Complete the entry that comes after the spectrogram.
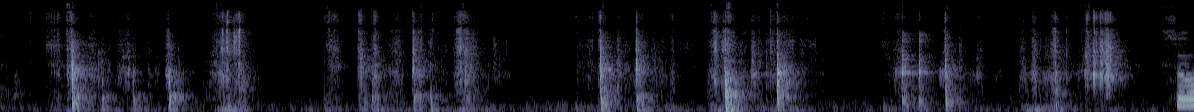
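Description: A knife slicing through a Hami melon on a cutting surface, a series of crisp, irregular cutting strokes in clusters, close and clear with short pauses between groups, no talking.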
